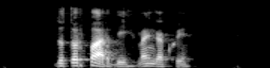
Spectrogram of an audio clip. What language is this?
Italian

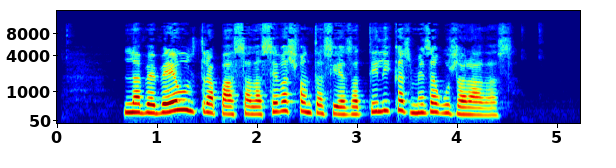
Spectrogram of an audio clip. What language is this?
Catalan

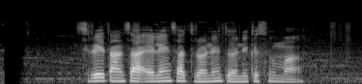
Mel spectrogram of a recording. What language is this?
Javanese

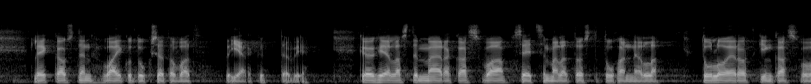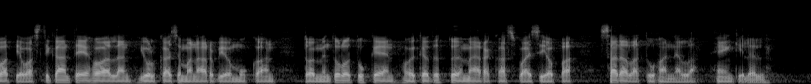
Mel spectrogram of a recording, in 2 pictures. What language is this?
Finnish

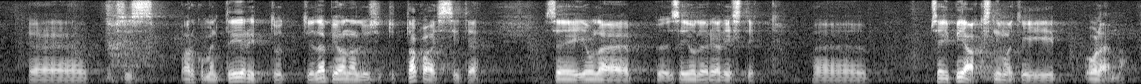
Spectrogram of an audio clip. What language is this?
Estonian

